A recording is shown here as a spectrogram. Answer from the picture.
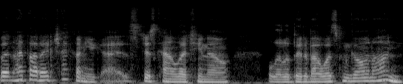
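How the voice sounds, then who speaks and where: A man at a very fast pace, medium-pitched and somewhat breathy, with lively intonation. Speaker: vlogger. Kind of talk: casual vlog monologue. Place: home room. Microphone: phone near.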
